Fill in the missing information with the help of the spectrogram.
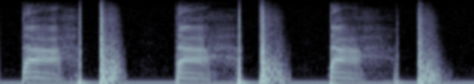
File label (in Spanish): cuatro, Zapoteco, santo domingo albarradas; INALI; numeros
